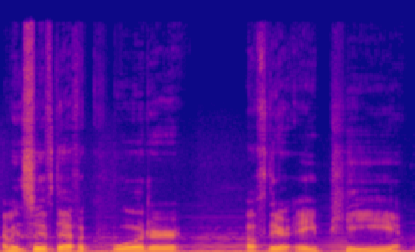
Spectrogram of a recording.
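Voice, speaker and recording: A man commentating his gameplay, thinking aloud as he weighs options, with pauses and fillers. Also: mid-range voice, animated, dark tone, faint music behind. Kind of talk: thinking aloud while playing.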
